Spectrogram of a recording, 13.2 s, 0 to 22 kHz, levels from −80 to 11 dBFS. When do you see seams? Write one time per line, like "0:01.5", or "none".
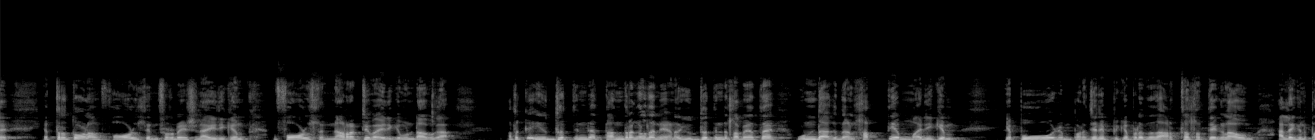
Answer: none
